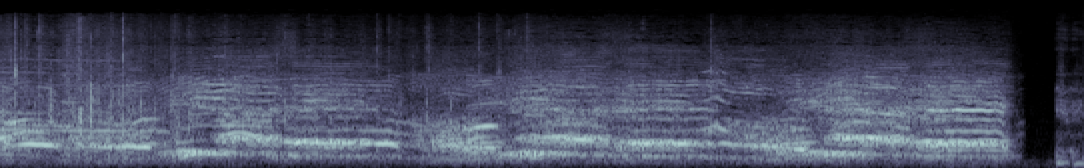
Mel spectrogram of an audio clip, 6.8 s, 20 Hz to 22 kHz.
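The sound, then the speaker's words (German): Football fans chant in unison against their own club's leadership, protesting the manager and a run of fourteen coaches. The loud, rhythmic chant repeats a short phrase several times, then cuts off abruptly near the end. “Ja, das klingt wie bei einer, wenn's 4-0 im Derby steht. Da wird es auch skandiert, aber diesmal geht's gegen die eigene Führung.”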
